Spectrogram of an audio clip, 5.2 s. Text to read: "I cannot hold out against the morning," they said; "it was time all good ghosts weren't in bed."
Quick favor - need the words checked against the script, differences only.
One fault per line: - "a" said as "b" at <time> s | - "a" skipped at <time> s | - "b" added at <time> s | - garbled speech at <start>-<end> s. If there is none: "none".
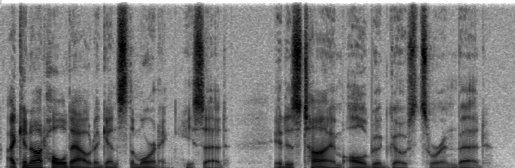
- "they" said as "he" at 1.8 s
- "was" said as "is" at 2.8 s
- "weren't" said as "were" at 4.3 s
